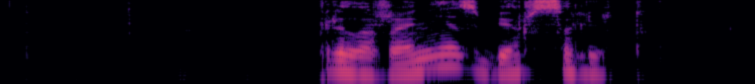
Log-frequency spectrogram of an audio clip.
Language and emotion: Russian, neutral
